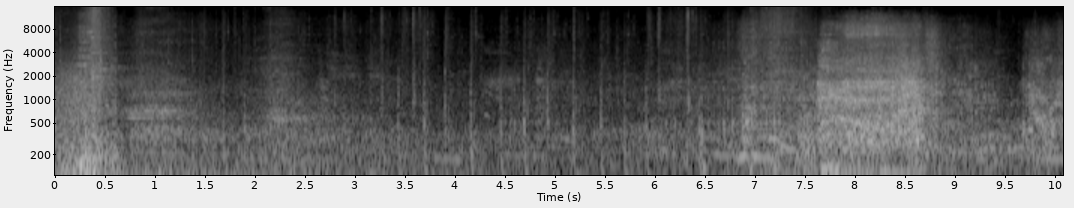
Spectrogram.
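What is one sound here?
Footsteps tread on stone.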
